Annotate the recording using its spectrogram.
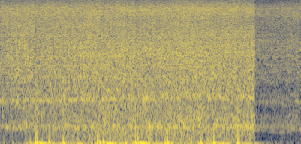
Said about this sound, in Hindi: अब इसमें थोड़ा सा पानी शामिल करेंगे।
